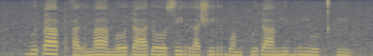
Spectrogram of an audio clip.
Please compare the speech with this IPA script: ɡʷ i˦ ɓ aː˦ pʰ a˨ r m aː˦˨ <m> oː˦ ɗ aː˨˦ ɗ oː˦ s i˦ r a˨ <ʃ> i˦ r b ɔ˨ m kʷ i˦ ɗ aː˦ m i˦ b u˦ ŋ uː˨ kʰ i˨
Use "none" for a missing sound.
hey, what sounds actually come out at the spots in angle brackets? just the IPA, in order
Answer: m, ʃ

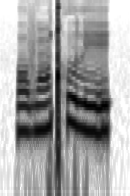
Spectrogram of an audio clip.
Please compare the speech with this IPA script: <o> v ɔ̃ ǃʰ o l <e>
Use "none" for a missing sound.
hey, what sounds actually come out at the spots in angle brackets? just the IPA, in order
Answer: ɔ, e

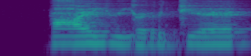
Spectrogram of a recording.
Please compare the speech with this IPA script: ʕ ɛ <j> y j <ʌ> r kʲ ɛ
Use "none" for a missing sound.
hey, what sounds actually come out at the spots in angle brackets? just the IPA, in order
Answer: j, ə˞

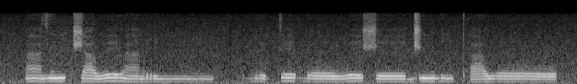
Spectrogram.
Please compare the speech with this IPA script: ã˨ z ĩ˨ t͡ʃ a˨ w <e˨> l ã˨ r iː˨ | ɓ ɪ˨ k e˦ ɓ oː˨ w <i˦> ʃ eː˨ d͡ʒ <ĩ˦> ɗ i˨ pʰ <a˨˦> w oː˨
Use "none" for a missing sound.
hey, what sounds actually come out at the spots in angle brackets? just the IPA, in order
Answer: e˦, e˦, ĩ˦, a˨˦

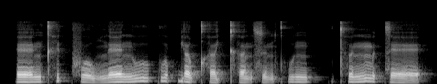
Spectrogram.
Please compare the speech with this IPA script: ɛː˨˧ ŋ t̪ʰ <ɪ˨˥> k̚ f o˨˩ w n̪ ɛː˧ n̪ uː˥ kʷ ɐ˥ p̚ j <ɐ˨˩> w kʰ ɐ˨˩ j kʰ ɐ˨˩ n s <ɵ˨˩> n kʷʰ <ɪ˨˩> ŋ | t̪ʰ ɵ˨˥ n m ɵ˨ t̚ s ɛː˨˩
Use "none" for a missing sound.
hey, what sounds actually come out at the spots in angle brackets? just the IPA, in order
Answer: ɪ˥, ɐ˨˩, ɵ˨˩, ɪ˥

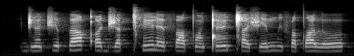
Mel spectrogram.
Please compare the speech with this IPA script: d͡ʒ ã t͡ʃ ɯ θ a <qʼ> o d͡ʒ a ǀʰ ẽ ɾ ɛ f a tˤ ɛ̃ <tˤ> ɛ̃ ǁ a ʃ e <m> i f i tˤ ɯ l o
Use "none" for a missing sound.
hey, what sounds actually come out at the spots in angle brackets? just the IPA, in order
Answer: qʼ, ǃ, m

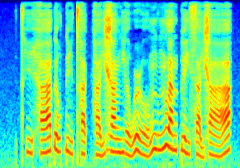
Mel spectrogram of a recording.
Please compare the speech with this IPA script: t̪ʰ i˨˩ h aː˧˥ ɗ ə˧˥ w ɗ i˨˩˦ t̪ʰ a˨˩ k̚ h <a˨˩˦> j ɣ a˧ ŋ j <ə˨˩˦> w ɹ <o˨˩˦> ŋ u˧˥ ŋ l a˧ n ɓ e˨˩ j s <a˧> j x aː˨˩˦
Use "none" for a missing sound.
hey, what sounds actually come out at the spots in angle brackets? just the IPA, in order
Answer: a˨˩˦, ə˨˩˦, o˨˩˦, a˨˩˨

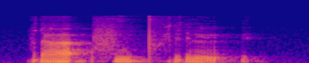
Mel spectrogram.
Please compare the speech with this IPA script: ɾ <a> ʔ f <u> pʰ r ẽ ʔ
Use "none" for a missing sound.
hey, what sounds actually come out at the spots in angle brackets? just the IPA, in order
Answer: a, u

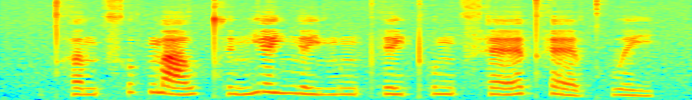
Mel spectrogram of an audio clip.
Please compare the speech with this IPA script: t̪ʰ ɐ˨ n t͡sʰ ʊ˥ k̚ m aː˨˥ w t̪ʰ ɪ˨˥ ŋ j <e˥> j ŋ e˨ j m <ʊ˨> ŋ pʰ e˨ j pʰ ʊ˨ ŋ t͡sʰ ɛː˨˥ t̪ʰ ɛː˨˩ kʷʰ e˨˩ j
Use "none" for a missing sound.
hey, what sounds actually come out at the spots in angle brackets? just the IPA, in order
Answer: e˧, ʊ˨

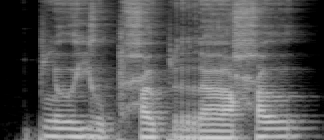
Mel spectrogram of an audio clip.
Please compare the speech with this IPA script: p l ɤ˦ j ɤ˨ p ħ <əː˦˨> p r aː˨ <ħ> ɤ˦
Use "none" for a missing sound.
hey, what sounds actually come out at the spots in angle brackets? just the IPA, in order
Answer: əː˧, ħ

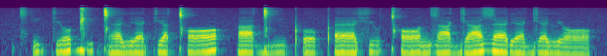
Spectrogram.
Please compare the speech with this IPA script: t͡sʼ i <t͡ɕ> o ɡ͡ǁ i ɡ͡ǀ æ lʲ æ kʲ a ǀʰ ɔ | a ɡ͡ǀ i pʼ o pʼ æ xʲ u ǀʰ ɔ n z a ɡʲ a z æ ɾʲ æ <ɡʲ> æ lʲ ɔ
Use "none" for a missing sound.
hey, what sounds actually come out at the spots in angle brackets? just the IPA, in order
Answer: kʲ, ɡʲ

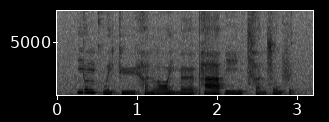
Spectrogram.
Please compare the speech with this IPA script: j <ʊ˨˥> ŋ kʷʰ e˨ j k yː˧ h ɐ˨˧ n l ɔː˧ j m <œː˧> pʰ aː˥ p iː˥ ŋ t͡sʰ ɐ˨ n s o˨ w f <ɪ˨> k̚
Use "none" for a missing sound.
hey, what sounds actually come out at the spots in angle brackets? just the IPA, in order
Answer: ʊ˥, œː˨˥, ɪ˧

